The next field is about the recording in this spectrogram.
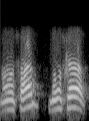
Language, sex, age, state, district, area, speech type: Odia, male, 45-60, Odisha, Sundergarh, rural, conversation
